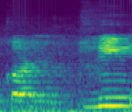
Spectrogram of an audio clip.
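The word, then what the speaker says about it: country: आर अगर Y last में हो तो उसका प्रोनाउंसिएशन बड़ी की मात्रा हो जाती है, तो वाई बोलते हैं इसको, अरे सॉरी ई बोलते हैं, तो इसको कंट्री बोलते हैं।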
